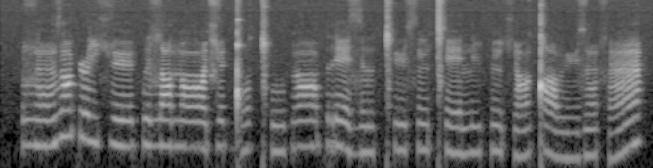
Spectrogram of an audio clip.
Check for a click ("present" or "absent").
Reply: present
